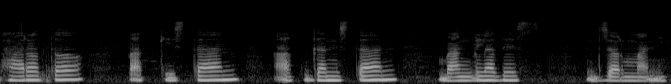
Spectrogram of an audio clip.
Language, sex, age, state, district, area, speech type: Odia, female, 30-45, Odisha, Kendrapara, urban, spontaneous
